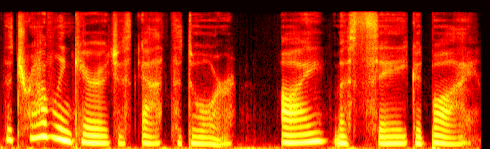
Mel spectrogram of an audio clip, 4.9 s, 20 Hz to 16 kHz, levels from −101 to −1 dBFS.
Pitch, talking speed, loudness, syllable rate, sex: 195 Hz, 145 wpm, -17 LUFS, 4.0 syllables/s, female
